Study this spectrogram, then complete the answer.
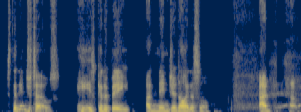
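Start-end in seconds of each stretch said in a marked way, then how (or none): none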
